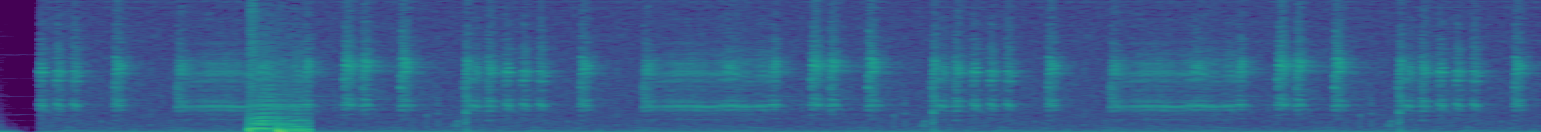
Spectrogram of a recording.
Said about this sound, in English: Birds at my beck and call. I have a switch in front of me now. A button that summons birds. Here they come. Come unto me, birds. Rest easily on your branches. Sing to the heavens.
